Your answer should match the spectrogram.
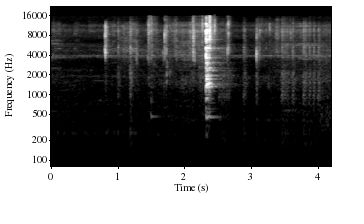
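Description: Scattered clinks and knocks of crockery and cutlery in a restaurant. The loudest is a sharp ringing clink a little over two seconds in.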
